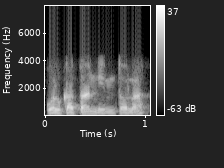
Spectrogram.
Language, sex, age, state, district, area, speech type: Bengali, male, 30-45, West Bengal, Nadia, urban, conversation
